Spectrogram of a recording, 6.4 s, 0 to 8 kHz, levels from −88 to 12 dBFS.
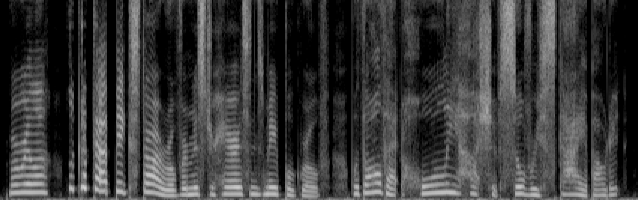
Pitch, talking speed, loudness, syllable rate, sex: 280 Hz, 195 wpm, -18 LUFS, 6.2 syllables/s, female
